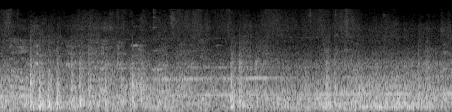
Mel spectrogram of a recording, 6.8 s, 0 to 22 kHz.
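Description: JR Yokohama Line E233-series electric train running: a steady rumble of wheels on rail with irregular clacks over the rail joints and a slowly rising motor whine.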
